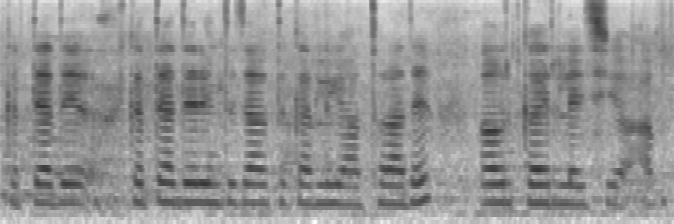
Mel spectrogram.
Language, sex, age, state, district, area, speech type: Maithili, female, 18-30, Bihar, Begusarai, rural, spontaneous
